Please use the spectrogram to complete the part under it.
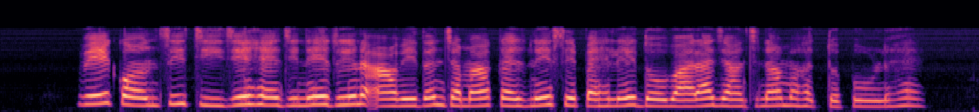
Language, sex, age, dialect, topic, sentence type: Hindi, female, 18-24, Hindustani Malvi Khadi Boli, banking, question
